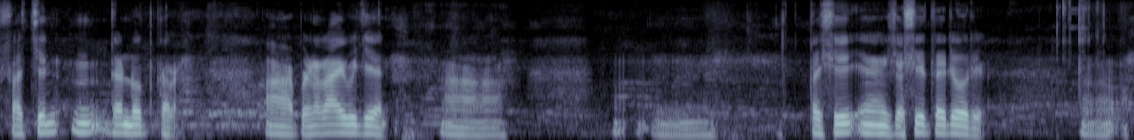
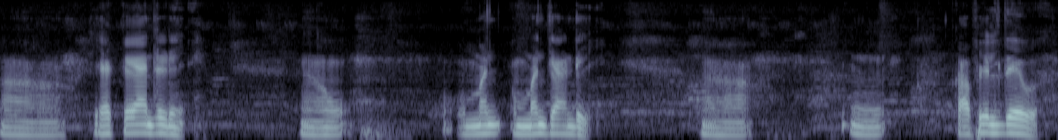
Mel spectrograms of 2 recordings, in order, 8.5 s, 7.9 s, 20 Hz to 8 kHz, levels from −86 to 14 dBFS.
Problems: none marked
